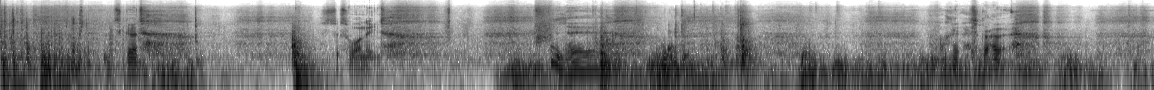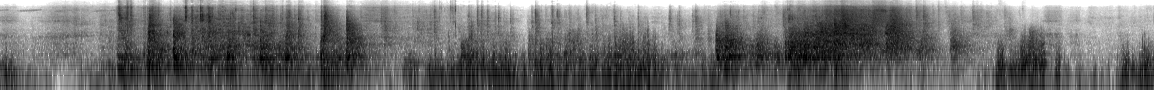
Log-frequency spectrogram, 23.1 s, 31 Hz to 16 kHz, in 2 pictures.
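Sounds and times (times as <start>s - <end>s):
scrap metal clanking: 12.6s - 21.8s.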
